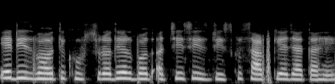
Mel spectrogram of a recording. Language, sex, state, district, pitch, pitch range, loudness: Hindi, female, Bihar, Vaishali, 255 Hz, 240-275 Hz, -17 LUFS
